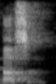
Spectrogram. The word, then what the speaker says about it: boatswain: of last week but it looks like boatswain but it is not pronounced that way it's it's kind of like but quickly said bosun the ship's petty officer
